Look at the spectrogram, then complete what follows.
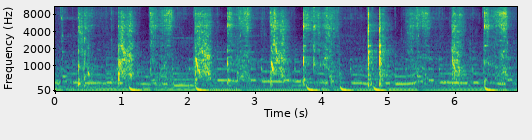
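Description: Slotted metal spatula scraping round an aluminium kadhai, stirring wheat flour roasting in ghee, with a low sizzle underneath; the scraping strokes come about once or twice a second. The flour is at the stage where it starts to brown, so it is being stirred without pause to roast evenly.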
